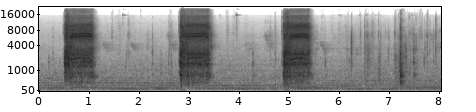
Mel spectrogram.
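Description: Power tool spinning out the oil pump bolts on a 2007 Chevy 5.3 V8 engine during a rebuild, three loud, close bursts of about half a second each separated by quiet pauses, with faint clicks afterward.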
